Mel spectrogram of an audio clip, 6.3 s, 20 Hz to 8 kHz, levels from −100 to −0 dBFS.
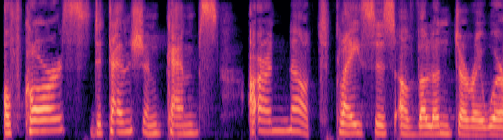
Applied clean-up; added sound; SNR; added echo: neural mask model Resemble Enhance denoiser.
